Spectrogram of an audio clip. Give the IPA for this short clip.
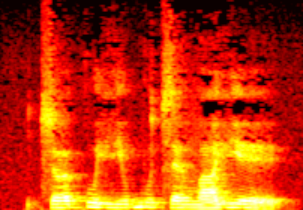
t͡sœku vʲubut͡sɛ va vʲe

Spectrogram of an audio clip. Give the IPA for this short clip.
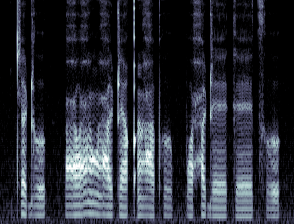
cʰɜɖɤ | ʕɔ ʕɔ̃ːʕɜʈæ qʼɛ̃ʕapʰɤːpːɔ ħɜɖɛː kɛː t͡sʰɤ

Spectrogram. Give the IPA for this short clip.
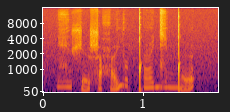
ʑyʃɛ̰ ʂə̰ħə̰ joǃɜ d͡ʑɛŋ͡ǃə̰

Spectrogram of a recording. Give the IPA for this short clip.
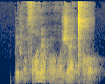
pefĩsˤe ðæ̃pɑ̃ ðˤĩʒæ ǀʰɑ

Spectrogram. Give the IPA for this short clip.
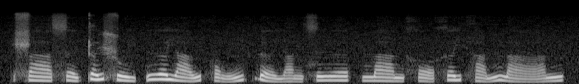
ʂaː˨˩sə˨˩˦jʈə˧˥jʂu˨˩j ʔɨ˧ə̯ ja˨˩˦w hɔ˨˩˨ŋɲə˦˥k̚ɗəː˨˩ja˨˩ŋ sɨ˧ə̯ | maː˨˩nxɔ˨˩˨ xə˧jha˨˩˦mnaː˨˩˦n

